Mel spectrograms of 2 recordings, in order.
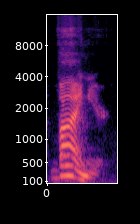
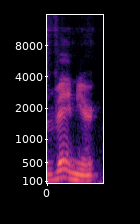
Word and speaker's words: vineyard: Preston thinks vineyard is pronounced vineard. Argue with everyone in the room who was like Preston is vineyard.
